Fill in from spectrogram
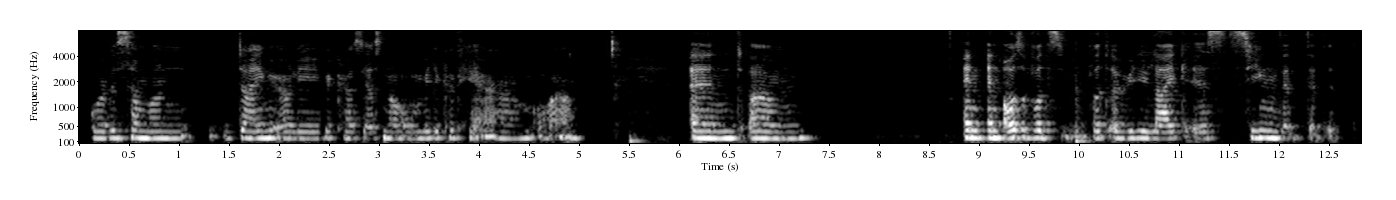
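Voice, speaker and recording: With long, frequent pauses, a woman with a German accent speaks very slowly in a monotone, flat way, her voice somewhat breathy. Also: medium pitch for a woman. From Germany, Magdeburg. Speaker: people and culture professional. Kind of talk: casual chat. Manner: halting.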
